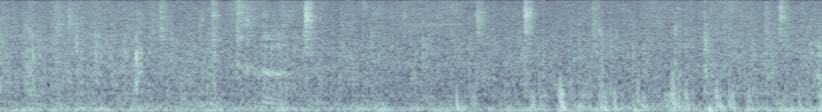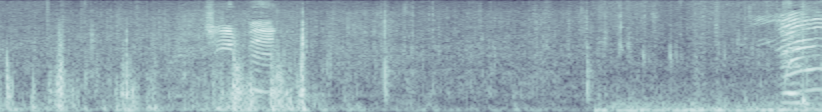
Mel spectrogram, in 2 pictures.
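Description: A Jeep driving on a rough dirt road: a steady low rumble with scattered knocks and rattles, and wind buffeting the microphone at the open window. A short burst of a person's voice about five seconds in; about seven seconds in the rumble suddenly gets louder.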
